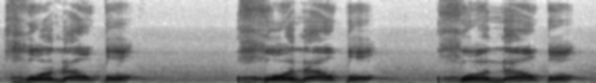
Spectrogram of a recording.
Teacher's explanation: دیکھیں آگے چلیے، خا زبر خا، خا کو تھوڑا پر کرنا ہے، لام زبر لا، قاف زبر قا، یہ بڑی قاف ہے اس کے اندر قلقلہ ہوگا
